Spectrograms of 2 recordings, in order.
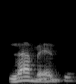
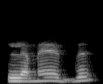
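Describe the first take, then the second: First: The stress falls in its usual place. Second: The stress moves to a different syllable. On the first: It names the letter of the alphabet. "cuando la pronuncio Lamed" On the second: It means to study and to teach. "cambio el sentido de la acentuación y digo Lamed"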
